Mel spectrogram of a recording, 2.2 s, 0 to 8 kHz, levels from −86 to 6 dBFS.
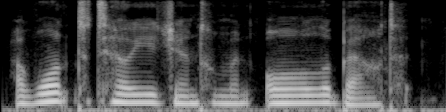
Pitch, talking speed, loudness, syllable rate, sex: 160 Hz, 240 wpm, -17 LUFS, 6.3 syllables/s, female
